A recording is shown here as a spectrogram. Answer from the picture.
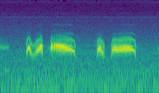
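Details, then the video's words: Lure call of a decoy spotted dove meant to provoke males: two deep coo phrases in quick succession, each opening with a wavering note and ending in a sustained, slightly falling hoot. "Tiếng chim cu gáy kích bổi"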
